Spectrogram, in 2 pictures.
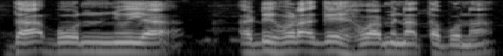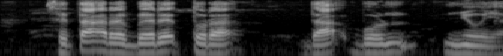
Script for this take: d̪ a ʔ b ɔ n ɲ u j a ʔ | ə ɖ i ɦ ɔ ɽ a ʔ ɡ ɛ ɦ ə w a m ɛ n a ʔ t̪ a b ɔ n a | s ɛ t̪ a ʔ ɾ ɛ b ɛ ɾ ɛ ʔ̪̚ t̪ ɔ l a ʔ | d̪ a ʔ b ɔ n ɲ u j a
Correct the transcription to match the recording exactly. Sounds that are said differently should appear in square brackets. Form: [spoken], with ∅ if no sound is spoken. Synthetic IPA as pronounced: d̪ a ʔ b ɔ n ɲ u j a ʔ | ə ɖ i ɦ ɔ ɽ a ʔ ɡ ɛ ɦ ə w a m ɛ n a ʔ t̪ a b ɔ n a | s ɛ t̪ a ʔ ɾ ɛ b ɛ ɾ ɛ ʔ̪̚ t̪ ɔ [ɾ] a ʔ | d̪ a ʔ b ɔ n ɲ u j a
